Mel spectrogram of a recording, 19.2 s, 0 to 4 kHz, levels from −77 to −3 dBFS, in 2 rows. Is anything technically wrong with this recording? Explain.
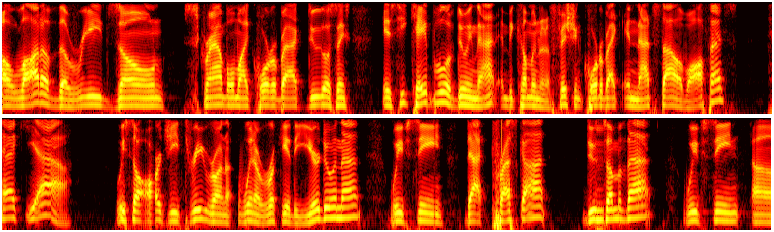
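Yes. The speech has five packet-loss events, heard over a phone-band call path with nothing above 4 kHz, which fits G.711 A-law.

A burst of packet loss occurs at 3.93–3.99 s, 11.48–11.54 s and 17.06–17.15 s. Consecutive packets were lost or arrived too late, so the receiver stretched and faded the last sound for about 50, 50 and 80 ms, heard as a held buzz or fading hiss before the speech resumes with that stretch missing.

Short concealed packet loss occurs at 10.20–10.24 s and 15.01–15.04 s. A few hundredths of a second never reached the decoder, so the receiver extrapolated the preceding sound and blended back, producing a brief smear or wobble.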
